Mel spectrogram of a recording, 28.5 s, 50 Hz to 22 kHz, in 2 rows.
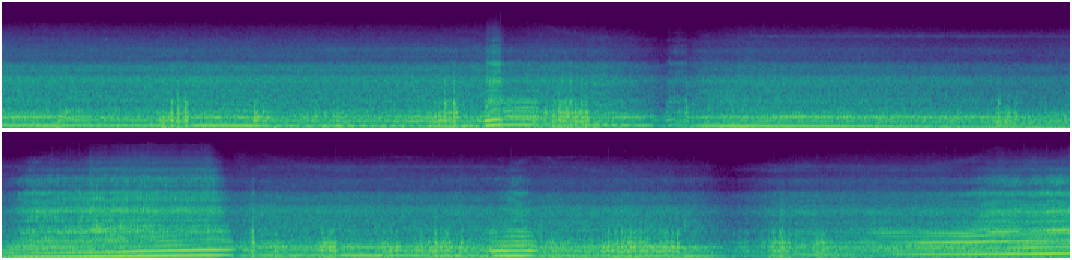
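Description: BMW 335is twin-turbo inline-six engine running while driving, mostly at a steady cruise. About halfway through, the engine note climbs for about three seconds under a hard pull, then drops at an upshift. It starts climbing again near the end.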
